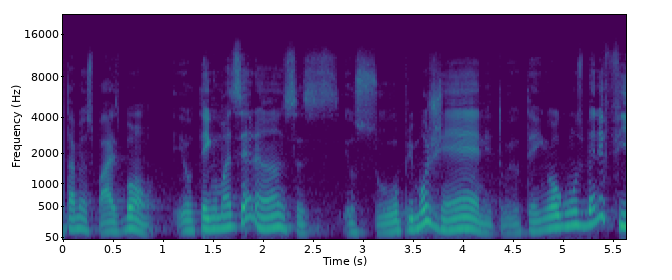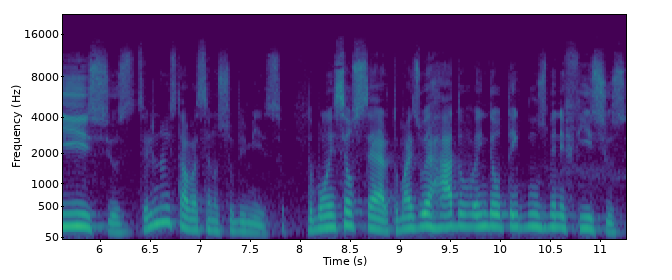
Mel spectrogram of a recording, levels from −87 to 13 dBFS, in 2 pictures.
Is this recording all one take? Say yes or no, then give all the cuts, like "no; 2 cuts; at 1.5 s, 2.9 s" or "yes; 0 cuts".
no; 3 cuts; at 6.4 s, 8.1 s, 10.2 s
